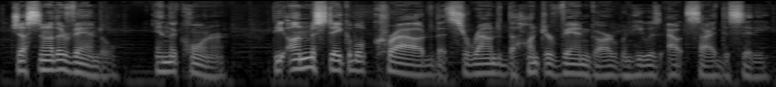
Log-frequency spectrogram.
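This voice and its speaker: A man giving scripted, dramatic narration of a story as the narrator of a radio play. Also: lowish voice.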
